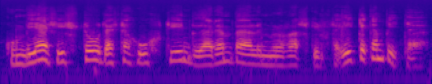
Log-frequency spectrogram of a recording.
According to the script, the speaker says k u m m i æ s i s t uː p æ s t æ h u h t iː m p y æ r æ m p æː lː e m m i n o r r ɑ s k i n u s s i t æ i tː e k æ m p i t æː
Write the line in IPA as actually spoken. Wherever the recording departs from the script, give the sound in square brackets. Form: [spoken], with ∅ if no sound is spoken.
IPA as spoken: k u m m i æ s i s t uː [t] æ s t æ h u h t iː m p y æ r æ m p æː lː e m m i n o r r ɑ s k i n u s s i t æ i tː e k æ m p i t æː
